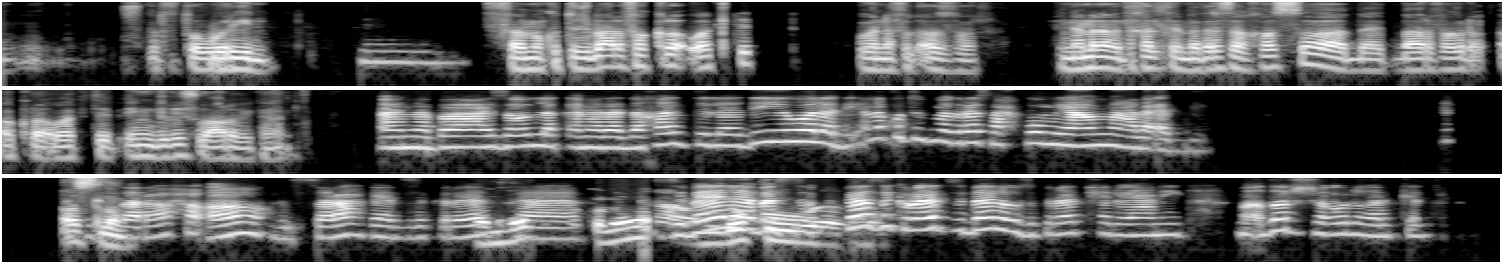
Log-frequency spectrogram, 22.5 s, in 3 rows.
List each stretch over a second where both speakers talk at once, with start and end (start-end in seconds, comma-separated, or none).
17.4-19.0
